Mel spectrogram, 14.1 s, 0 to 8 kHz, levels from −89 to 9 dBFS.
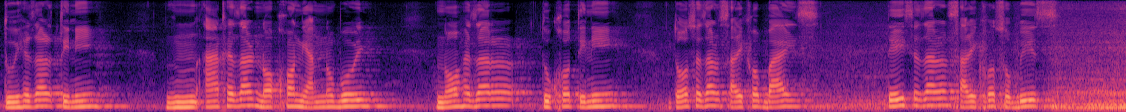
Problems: constant background noise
